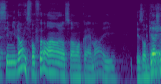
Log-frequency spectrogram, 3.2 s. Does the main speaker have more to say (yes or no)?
no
